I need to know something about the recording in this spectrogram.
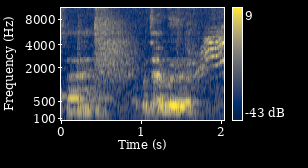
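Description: Thai dialogue from the series playing, spoken in short bursts with rising, arching pitch that comes across as meow-like, cat-like calls.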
